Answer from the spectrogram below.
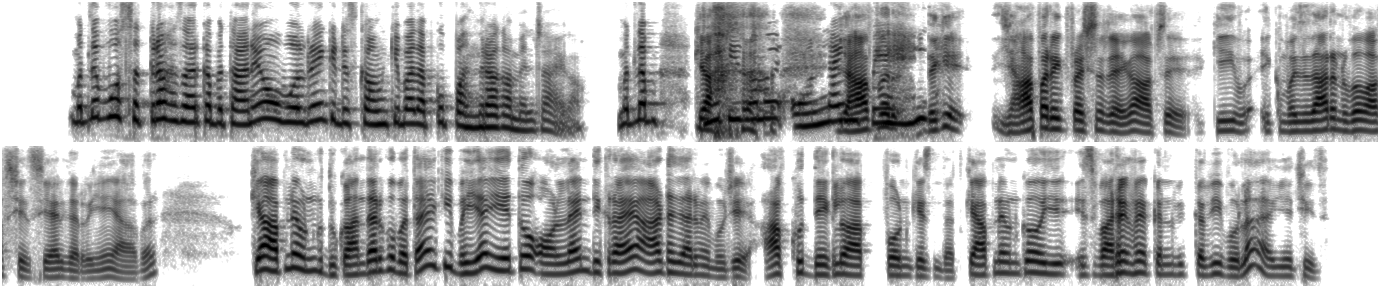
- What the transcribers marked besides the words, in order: in English: "डिस्काउंट"; laughing while speaking: "क्या"; other noise; in English: "शे शेयर"; laughing while speaking: "इस बारे में"
- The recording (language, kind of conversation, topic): Hindi, podcast, ऑनलाइन खरीदारी का आपका सबसे यादगार अनुभव क्या रहा?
